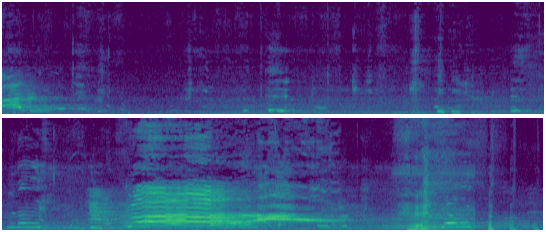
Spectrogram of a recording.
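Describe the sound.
A group of boys shouts and cheers celebrating a goal, building from scattered voices to a loud, sustained whoop in the middle, with another burst of yelling near the end.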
